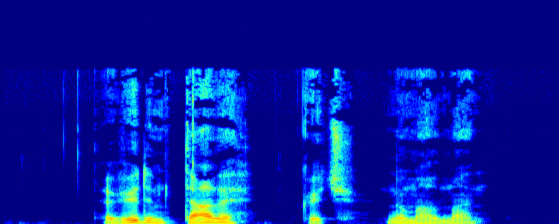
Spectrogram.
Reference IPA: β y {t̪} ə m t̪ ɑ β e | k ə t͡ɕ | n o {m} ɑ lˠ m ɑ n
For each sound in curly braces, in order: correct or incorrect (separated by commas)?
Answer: incorrect, correct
